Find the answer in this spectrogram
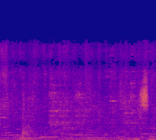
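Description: Music playing, with people's voices talking in a busy dining room.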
